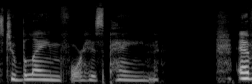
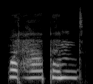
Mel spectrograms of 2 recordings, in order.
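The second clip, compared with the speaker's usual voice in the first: pleading; 6 semitones higher than usual. A narrator's reading. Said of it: "she pleaded with him".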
